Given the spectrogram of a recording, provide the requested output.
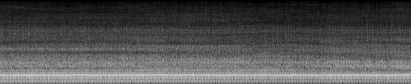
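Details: Husqvarna mower with aluminum deck, single-cylinder, after replacing cracked gas tank and gummed-up carb (carb slightly warped) plus tune-up; holds a steady, even hum without surging or sputtering, low vibration: normal running.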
